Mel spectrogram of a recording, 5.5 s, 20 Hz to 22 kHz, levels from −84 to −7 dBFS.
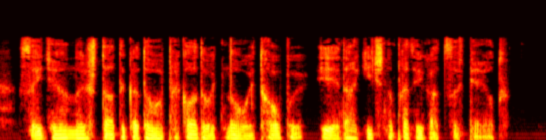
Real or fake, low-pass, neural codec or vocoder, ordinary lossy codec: real; 7.2 kHz; none; MP3, 96 kbps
